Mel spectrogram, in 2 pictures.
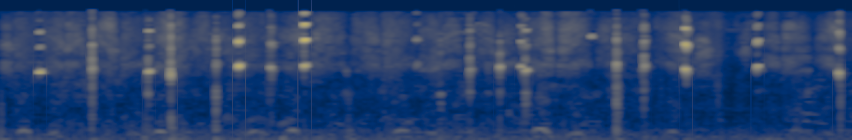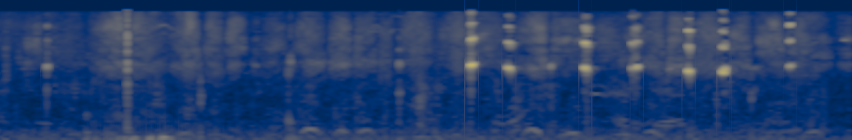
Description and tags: Writing on a white board in my office in marker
